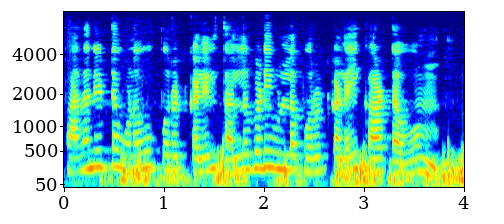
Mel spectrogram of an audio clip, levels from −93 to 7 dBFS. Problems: background sounds at intervals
